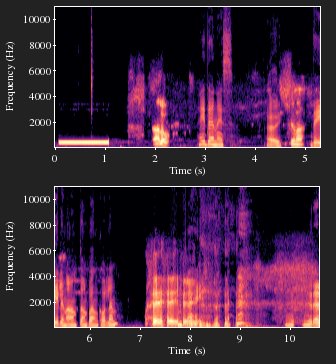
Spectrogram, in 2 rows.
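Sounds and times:
telephone ringing tone while calling: 0.1s - 1.1s
speech: 2.0s - 3.6s, 4.2s - 10.5s
laughter: 7.1s - 10.3s.

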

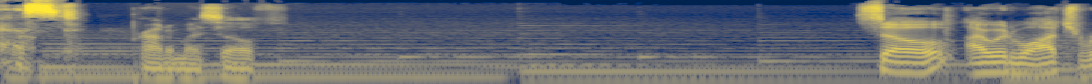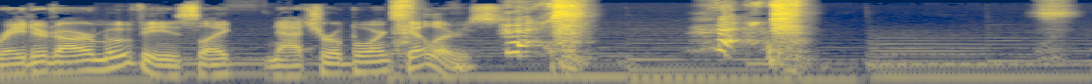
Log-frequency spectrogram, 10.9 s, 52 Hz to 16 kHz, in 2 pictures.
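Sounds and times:
speech: 0.1s - 1.5s, 4.3s - 8.4s
loud sneeze after a breathy build-up: 7.4s - 9.6s.

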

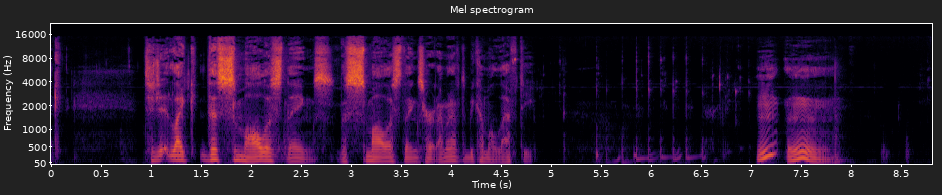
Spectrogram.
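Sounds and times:
soft hummed murmur: 0.0s - 8.7s
speech: 1.0s - 4.9s, 7.1s - 7.9s
swallowing: 5.1s - 8.7s
wet mouth clicks: 5.1s - 8.7s
sipping sparkling water: 5.4s - 8.7s.

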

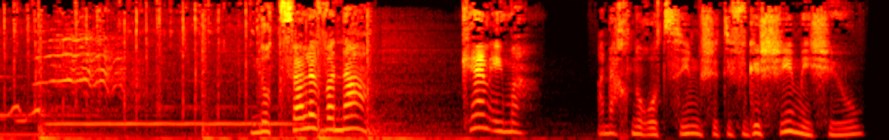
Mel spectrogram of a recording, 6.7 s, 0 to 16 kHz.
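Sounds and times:
horse hooves clip-clopping: 0.0s - 2.6s
shrill horse whinny: 0.4s - 1.2s
speech: 1.9s - 6.6s.

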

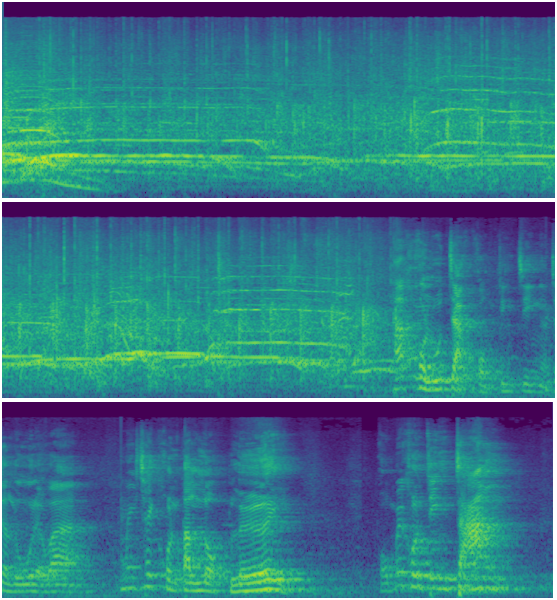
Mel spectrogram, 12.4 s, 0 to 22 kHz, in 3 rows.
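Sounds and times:
brief cheers: 0.0s - 7.2s
audience applauding: 0.0s - 7.5s
speech: 7.3s - 12.2s.

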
